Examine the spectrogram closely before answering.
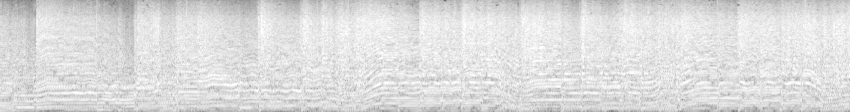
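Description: Background music led by an electric guitar, with notes that bend and slide in pitch.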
